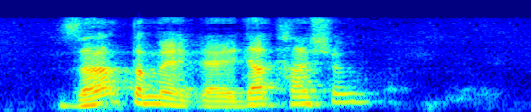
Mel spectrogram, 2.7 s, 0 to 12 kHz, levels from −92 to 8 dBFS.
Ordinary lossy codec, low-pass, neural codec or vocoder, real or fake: AAC, 48 kbps; 7.2 kHz; codec, 16 kHz, 1.1 kbps, Voila-Tokenizer; fake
